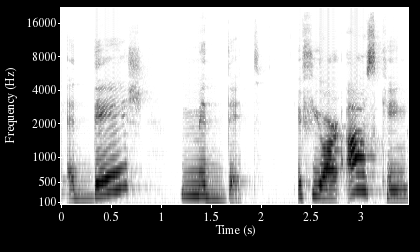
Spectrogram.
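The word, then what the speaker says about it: مدة: Midde, as you see, it has ta marbuta at the end. It's pronounced usually as a or e. But here we pronounce it as ta because it considered as idafa with the word that it comes after it. So we have to pronounce it middet.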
